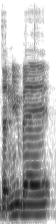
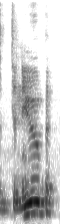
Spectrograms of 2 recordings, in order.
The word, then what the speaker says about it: Danube: there sure and then the new bay the Danube sorry hey I pronounced it as if it was a Japanese word but the Danube at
